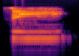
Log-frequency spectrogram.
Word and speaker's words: Qi: Qi, Qi, Qi.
